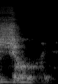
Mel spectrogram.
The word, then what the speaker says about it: Jean: lance out there like it's pronounced jean like a frenchman i'm not changing it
